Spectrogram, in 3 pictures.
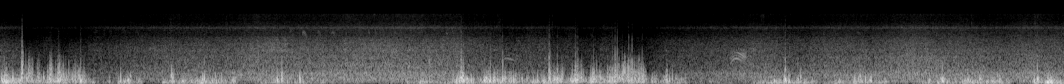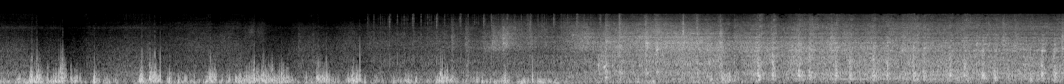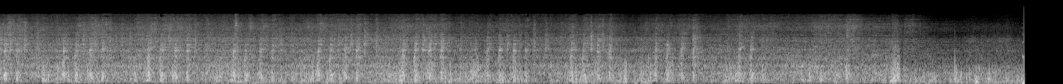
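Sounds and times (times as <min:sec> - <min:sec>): diesel locomotive engines running: 0:11.9 - 0:31.3
wheels clickety-clacking over rail joints: 0:13.6 - 0:30.5.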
